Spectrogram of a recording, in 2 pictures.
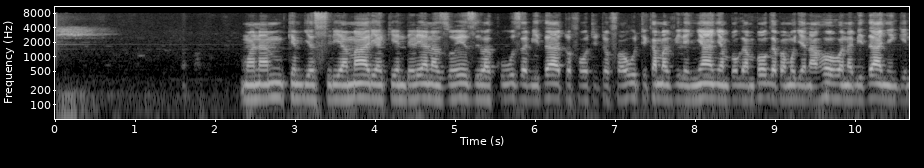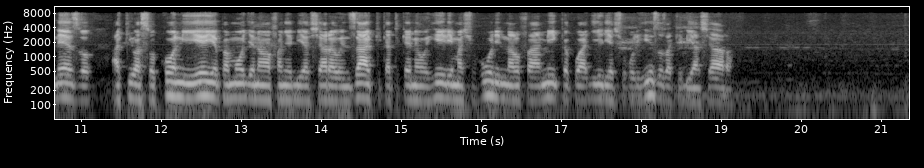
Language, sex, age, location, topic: Swahili, male, 18-24, Dar es Salaam, finance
